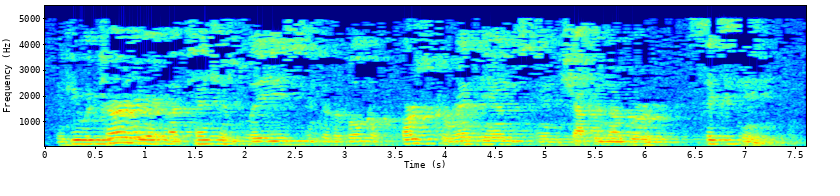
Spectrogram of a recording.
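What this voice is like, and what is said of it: Non-native accented English. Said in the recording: “Everyone able to understand my accent, my English?”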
